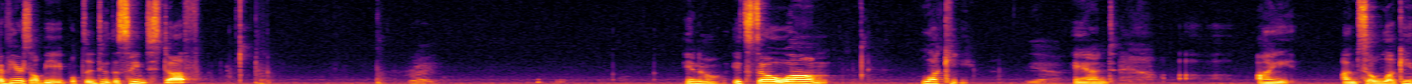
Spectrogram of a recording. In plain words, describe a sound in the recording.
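A middle-aged woman speaks expressively, close to a microphone, with pauses.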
